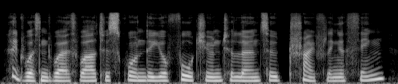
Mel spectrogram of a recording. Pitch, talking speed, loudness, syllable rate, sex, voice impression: 185 Hz, 210 wpm, -17 LUFS, 5.2 syllables/s, female, very feminine, very adult-like, very middle-aged, very thin, tensed, slightly powerful, bright, soft, very clear, fluent, slightly raspy, cool, very intellectual, refreshing, very sincere, very calm, slightly mature, very friendly, very reassuring, slightly unique, very elegant, sweet, slightly lively, very kind, modest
